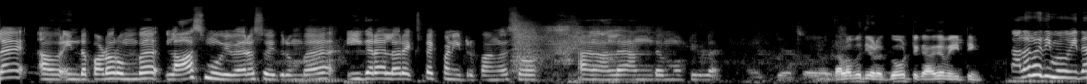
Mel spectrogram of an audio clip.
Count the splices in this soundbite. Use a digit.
1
